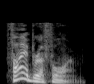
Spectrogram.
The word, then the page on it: fibriform: British English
